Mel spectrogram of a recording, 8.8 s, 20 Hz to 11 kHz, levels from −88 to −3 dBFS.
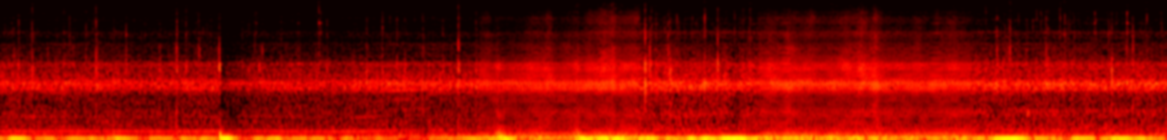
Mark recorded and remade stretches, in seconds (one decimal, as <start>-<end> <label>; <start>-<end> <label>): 0.0-3.6 recorded; 3.6-4.8 remade; 4.8-5.7 recorded; 5.7-7.3 remade; 7.3-8.8 recorded

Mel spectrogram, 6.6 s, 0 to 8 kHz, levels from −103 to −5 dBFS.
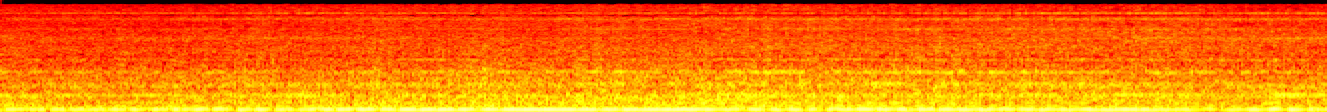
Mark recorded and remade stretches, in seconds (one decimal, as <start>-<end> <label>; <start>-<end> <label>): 0.0-0.9 recorded; 0.9-1.6 remade; 1.6-3.4 recorded; 3.4-6.6 remade

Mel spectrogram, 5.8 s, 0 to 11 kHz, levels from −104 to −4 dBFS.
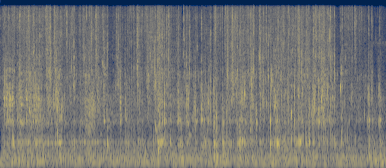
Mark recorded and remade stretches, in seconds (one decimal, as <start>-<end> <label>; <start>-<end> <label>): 0.0-5.8 recorded

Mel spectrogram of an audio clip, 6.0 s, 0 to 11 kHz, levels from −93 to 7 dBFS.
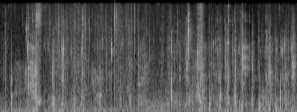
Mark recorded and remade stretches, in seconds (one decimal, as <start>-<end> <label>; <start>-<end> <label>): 0.0-6.0 recorded

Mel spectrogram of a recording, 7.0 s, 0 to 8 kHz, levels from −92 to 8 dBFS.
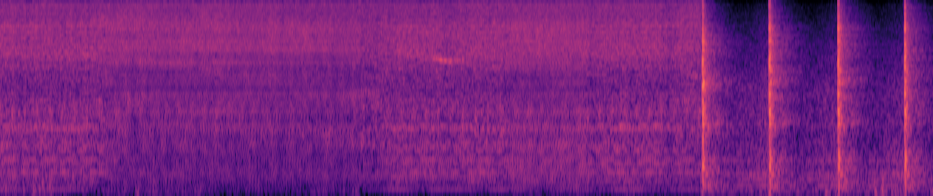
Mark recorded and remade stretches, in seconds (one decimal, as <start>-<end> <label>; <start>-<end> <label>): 0.0-0.8 recorded; 0.8-2.7 remade; 2.7-3.8 recorded; 3.8-4.4 remade; 4.4-7.0 recorded

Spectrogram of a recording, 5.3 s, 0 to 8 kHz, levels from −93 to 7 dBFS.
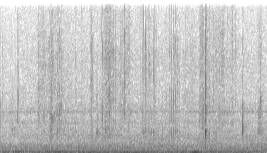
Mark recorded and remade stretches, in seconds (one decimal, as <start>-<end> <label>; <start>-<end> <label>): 0.0-5.3 recorded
